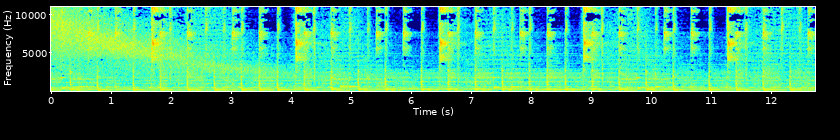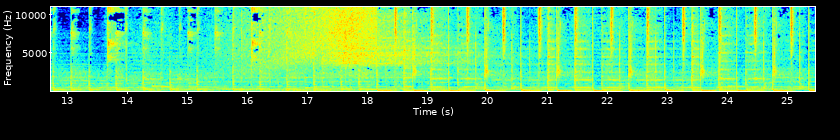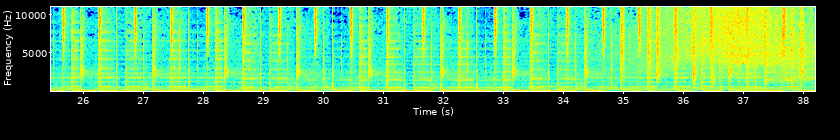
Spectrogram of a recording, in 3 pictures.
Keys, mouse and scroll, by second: 1.1 ctrl+g, 2.3 ctrl+alt+shift+e, 3.3 click, 12.4 click, 14.0 space, 14.2 click, 14.7 space, 15.0 b, 16.1 click, 16.2 typing, 18.0 right click, 18.6 click, 19.7 ], 19.9 click, 22.0-22.8 typing, 23.7 click, 25.6 z, 25.8 click, 30.1 space, 30.5 click, 32.5-35.3 typing, 32.7 click, 33.5 click, 34.4 click, 34.8 click, 37.6 ctrl+click, 38.0 ctrl+e.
